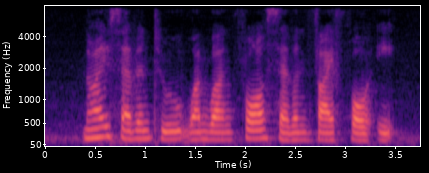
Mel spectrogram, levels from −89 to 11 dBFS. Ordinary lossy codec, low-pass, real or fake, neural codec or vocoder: none; none; fake; codec, 16 kHz, 1.1 kbps, Voila-Tokenizer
